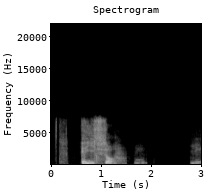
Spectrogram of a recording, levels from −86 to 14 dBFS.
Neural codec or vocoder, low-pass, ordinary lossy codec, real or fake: vocoder, 22.05 kHz, 80 mel bands, WaveNeXt; 7.2 kHz; Opus, 64 kbps; fake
